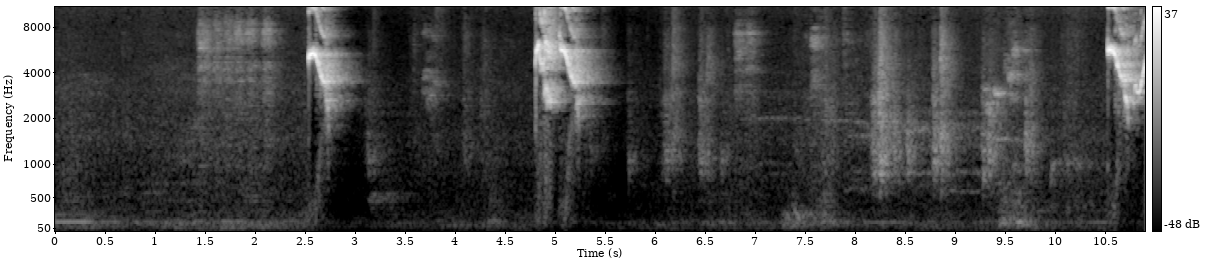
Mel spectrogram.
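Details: Mating calls of male and female rosy-faced or Fischer's lovebirds: sharp high shrieks repeated every couple of seconds, with low murmuring chatter and soft twitters filling the gaps.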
